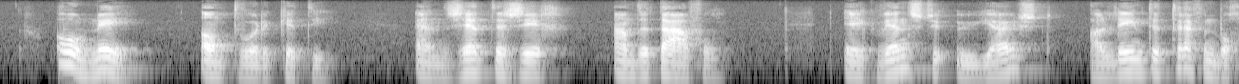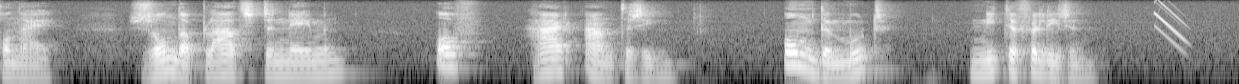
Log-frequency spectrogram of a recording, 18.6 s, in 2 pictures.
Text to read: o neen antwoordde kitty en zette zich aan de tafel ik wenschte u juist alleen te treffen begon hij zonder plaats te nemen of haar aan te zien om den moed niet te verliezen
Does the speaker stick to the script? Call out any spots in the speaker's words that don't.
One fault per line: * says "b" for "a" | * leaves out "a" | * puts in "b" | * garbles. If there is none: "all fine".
all fine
